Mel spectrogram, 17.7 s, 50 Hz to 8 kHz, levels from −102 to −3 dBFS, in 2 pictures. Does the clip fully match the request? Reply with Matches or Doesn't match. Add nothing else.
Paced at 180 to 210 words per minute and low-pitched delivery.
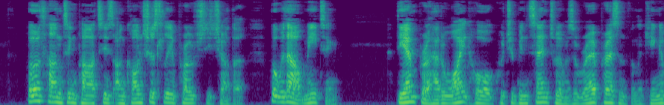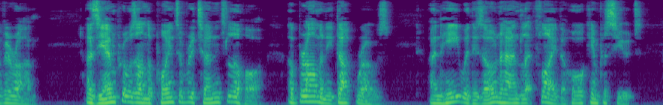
Matches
